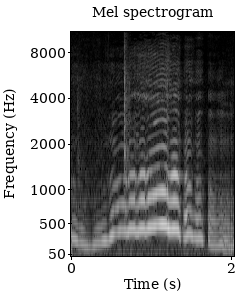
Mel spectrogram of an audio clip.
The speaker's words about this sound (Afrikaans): Dit is die singende saag, die langspeler het nou uitgekom vir Kersfees, en is by enige P&A of kom boeke te kry. Die singende saag. Kom ons luister nog 'n stukkie.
